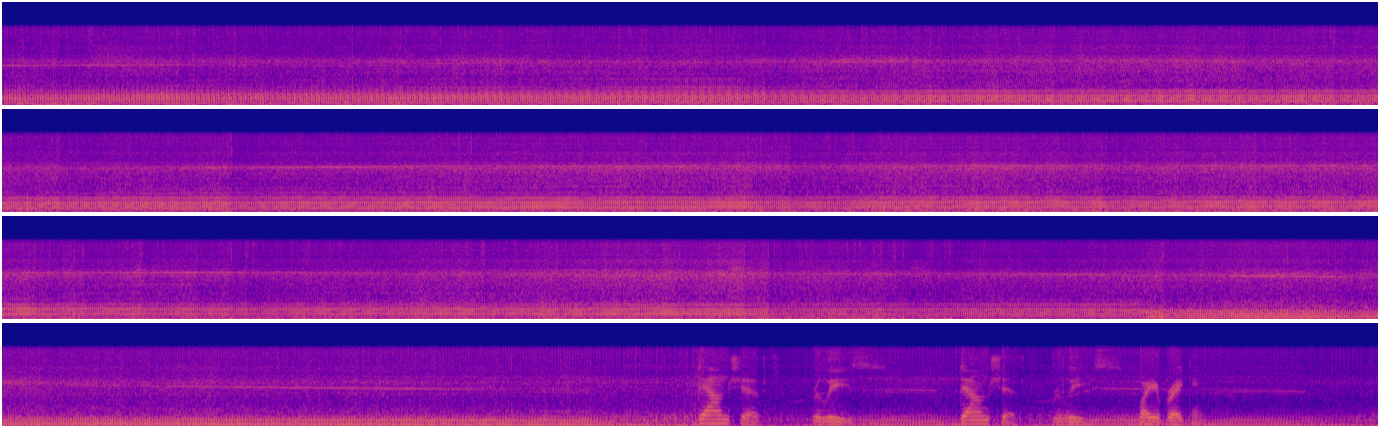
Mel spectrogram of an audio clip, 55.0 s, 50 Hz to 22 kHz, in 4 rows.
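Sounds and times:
motorcycle engine cruising: 0:00.0 - 0:55.0.

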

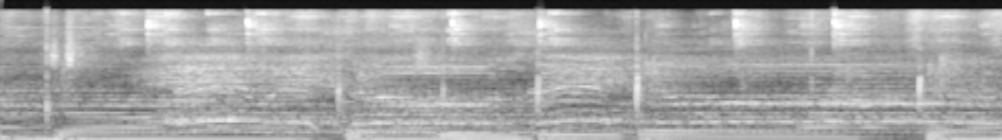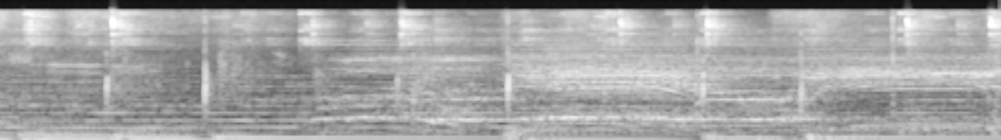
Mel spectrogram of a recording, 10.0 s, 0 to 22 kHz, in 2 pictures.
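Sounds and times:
congregation singing: 0:00.0 - 0:10.0
low bass notes: 0:00.0 - 0:10.0.

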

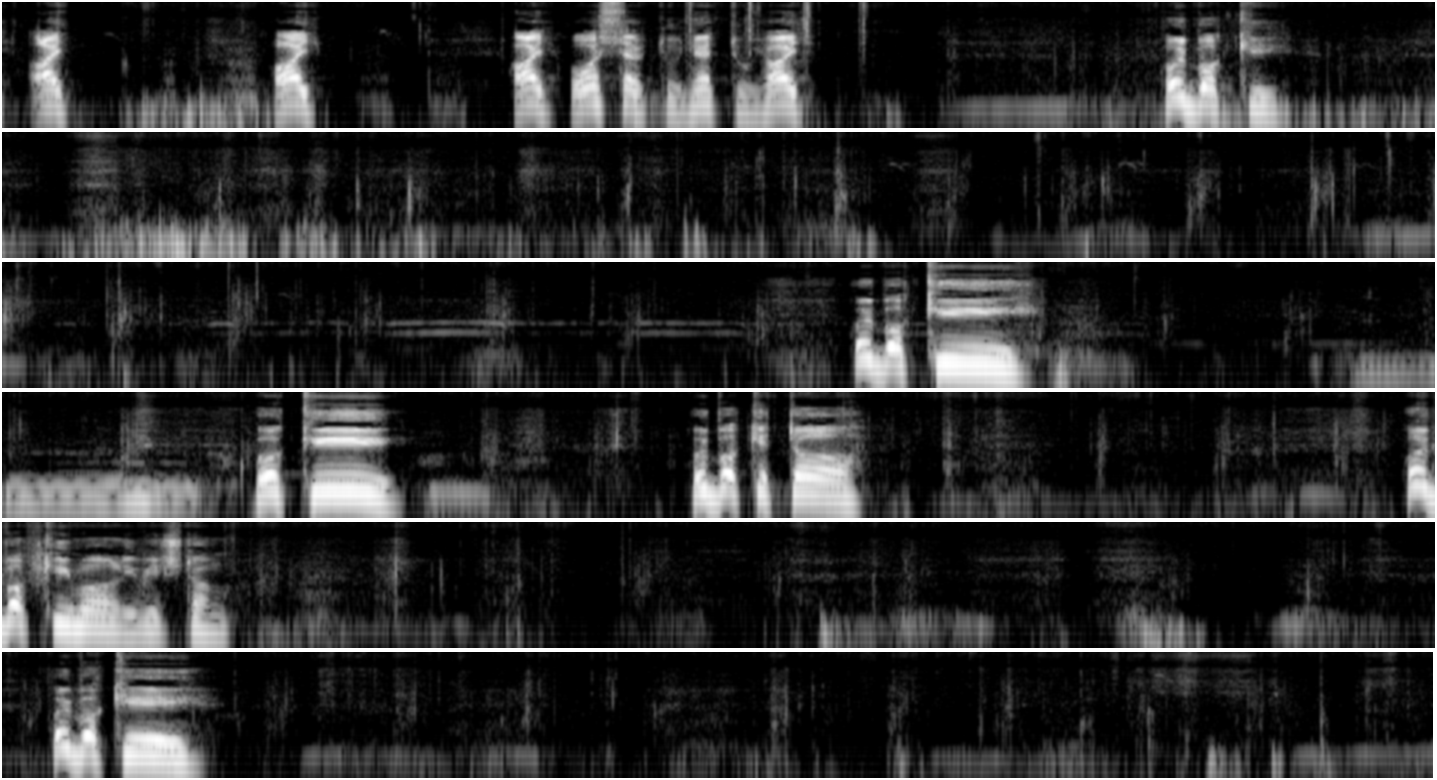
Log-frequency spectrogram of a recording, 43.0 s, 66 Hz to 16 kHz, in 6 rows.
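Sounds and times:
footsteps on stony dirt: 0:00.0 - 0:42.9.

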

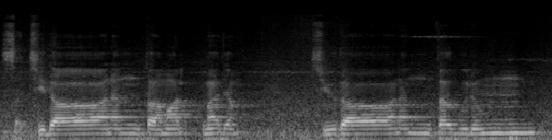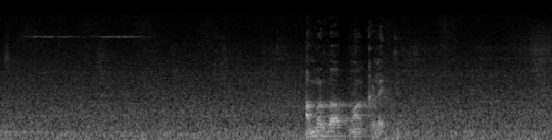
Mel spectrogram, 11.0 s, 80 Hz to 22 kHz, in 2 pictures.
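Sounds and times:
man chanting: 0:00.0 - 0:05.5
steady hiss with low hum: 0:00.0 - 0:11.0.

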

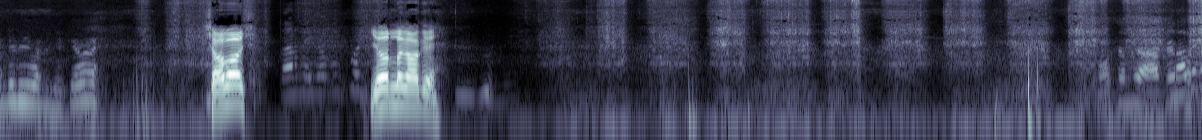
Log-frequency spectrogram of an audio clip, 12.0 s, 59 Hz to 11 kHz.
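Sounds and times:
hand saw cutting wood: 0:01.4 - 0:04.3, 0:05.3 - 0:12.0.

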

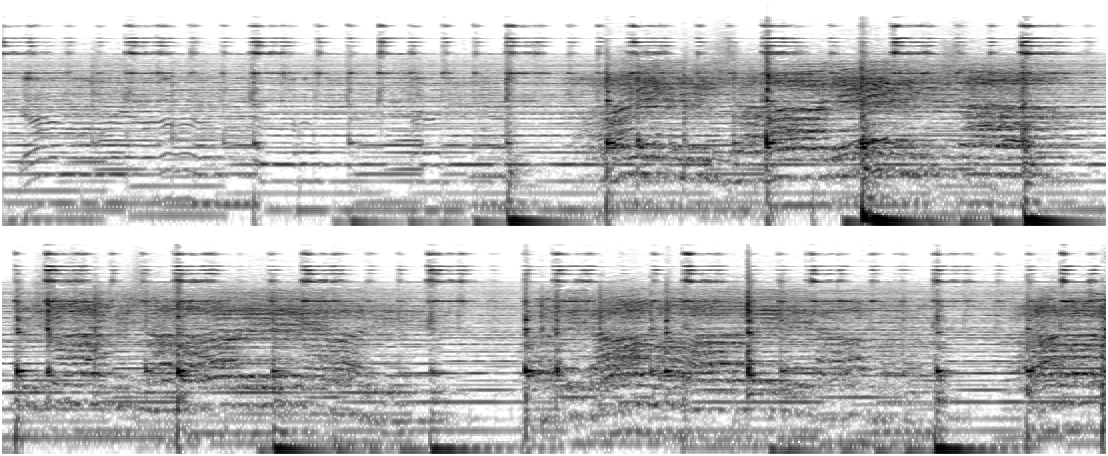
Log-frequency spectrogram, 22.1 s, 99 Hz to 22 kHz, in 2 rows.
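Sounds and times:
harmonium chords: 0:00.0 - 0:22.0
sharp percussion strikes: 0:00.0 - 0:22.0.

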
